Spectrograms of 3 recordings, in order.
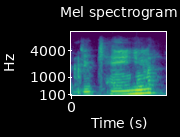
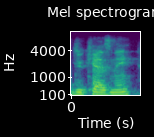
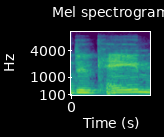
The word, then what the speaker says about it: Duquesne: Duquesne, which I just learned today is not pronounced Duquesne, at Florida State.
